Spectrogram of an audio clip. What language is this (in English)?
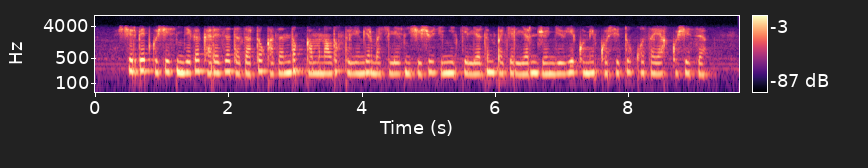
Kazakh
